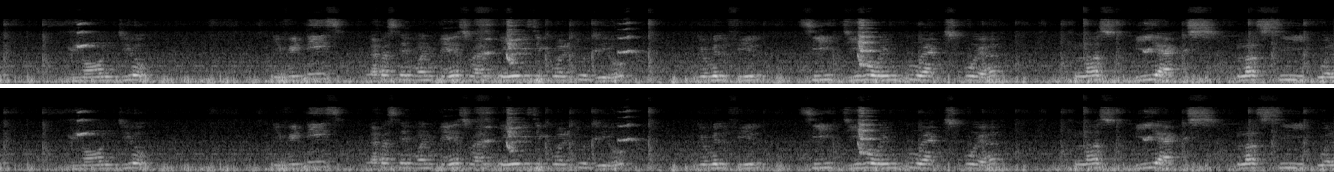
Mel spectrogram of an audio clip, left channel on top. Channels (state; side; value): quieter; right; 3.7 dB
